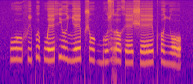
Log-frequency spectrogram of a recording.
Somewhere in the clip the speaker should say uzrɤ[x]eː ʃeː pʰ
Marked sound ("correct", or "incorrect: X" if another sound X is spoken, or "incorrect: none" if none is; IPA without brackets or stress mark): correct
